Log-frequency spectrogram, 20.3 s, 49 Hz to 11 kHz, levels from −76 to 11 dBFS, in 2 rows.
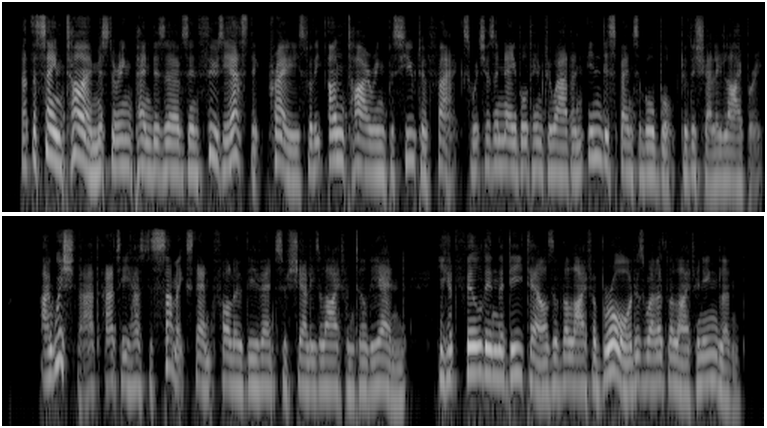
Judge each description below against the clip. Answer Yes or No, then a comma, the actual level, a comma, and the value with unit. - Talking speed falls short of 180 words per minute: No, average, 185 wpm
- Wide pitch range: No, average, 3.3 semitones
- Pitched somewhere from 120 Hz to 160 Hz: Yes, medium, 140 Hz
